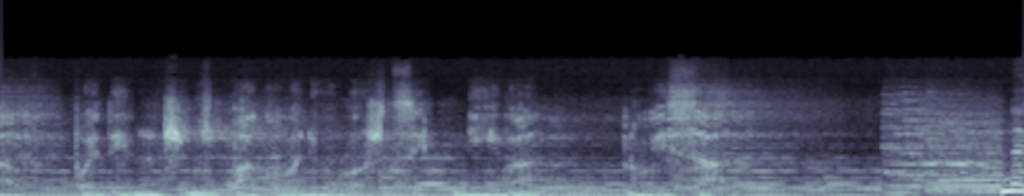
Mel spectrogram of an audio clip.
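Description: Commercial soundtrack music with animal-like growls and grunts over it. About nine seconds in, it switches abruptly to a different jingle.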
